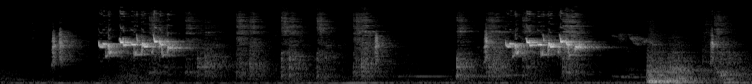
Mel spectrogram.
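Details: Basra bulbul repeating a bright, bubbling phrase of fast up-and-down warbled notes twice, about four seconds apart. Scattered short chirps fall between the phrases, and a low rumble comes at the end.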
